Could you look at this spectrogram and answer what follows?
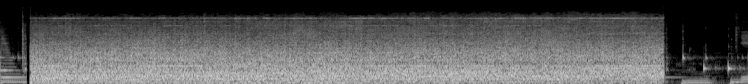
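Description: Yellow toy airplane giving a loud, steady buzzing whir that runs continuously for several seconds before stopping abruptly, followed by faint handling noises.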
